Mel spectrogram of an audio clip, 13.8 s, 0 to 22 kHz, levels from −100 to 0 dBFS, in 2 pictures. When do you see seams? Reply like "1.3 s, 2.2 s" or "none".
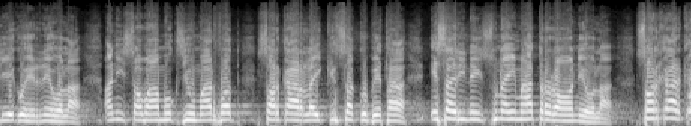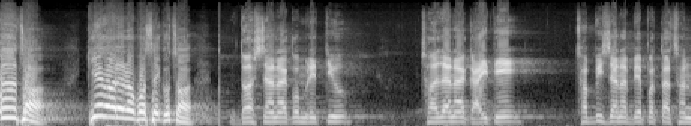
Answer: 8.9 s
